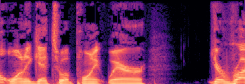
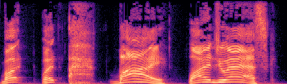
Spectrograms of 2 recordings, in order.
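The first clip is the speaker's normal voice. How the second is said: mock exasperated tone, pitched higher; 7 semitones higher than usual. Imitating a coworker, hands thrown up, asking why he was asked. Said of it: "his hands just go up in the air. He's like".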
